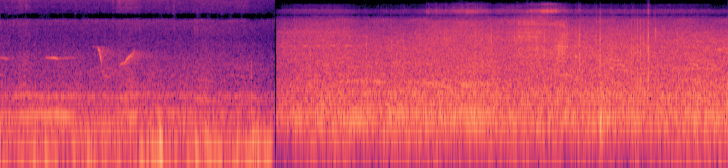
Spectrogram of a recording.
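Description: Honey bees drone around an open beehive during an Australian beekeeping inspection, a steady close buzzing that swells louder and denser partway through, with wind noise and no talk.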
